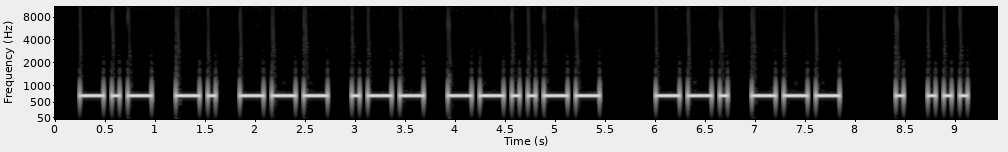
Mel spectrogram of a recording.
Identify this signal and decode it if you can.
Morse code, heard as a keyed tone, about 15 wpm, 700 Hz. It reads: KNOW, GO ES
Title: Sentences from Top 200 Words and Abbreviations 15wpm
